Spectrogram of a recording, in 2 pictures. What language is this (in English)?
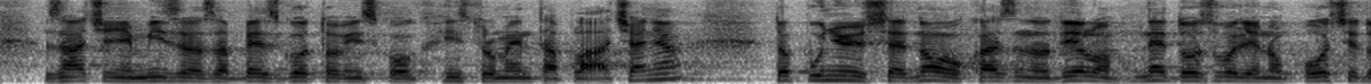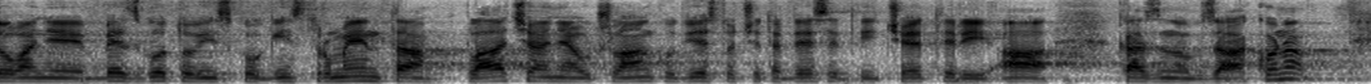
Croatian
